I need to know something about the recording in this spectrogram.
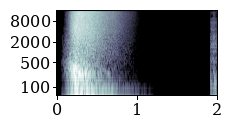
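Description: A single whoosh sound effect with a deep low hit underneath, swelling quickly and fading out within about a second: the news programme's logo sting.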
